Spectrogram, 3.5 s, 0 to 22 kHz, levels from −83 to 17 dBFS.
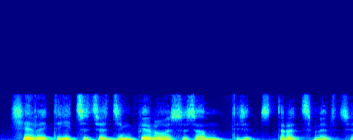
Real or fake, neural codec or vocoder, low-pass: fake; codec, 16 kHz, 0.5 kbps, FunCodec, trained on LibriTTS, 25 frames a second; 7.2 kHz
